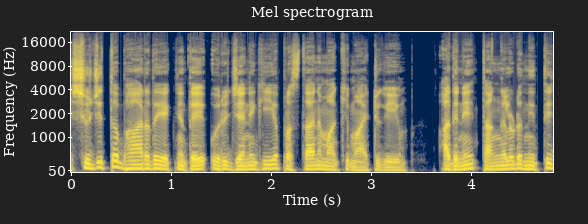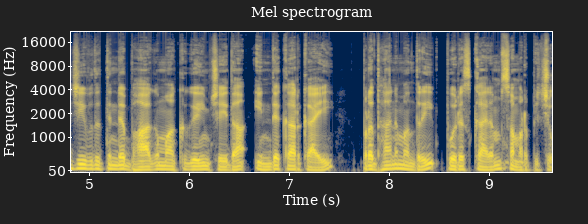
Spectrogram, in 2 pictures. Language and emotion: Malayalam, neutral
